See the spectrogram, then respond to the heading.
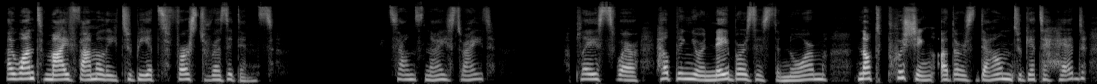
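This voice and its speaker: An actress voices a loyal young female spaceship gunner for a video game. Her voice sits a little high and is recorded very dry. She speaks clearly and conversationally, with an earnest, dependable temper. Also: fairly even intonation, unhurried, no echo, lightly acted. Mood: earnest conviction. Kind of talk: video game companion voice lines.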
